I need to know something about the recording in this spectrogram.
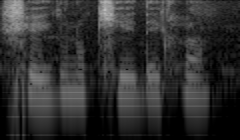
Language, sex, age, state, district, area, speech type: Bengali, female, 30-45, West Bengal, Uttar Dinajpur, urban, spontaneous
